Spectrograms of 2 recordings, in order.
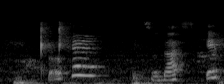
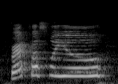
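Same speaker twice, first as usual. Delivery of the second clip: calling out; 10 semitones higher, 5 dB louder than usual. Real, not acted. Calling daughter to breakfast.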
